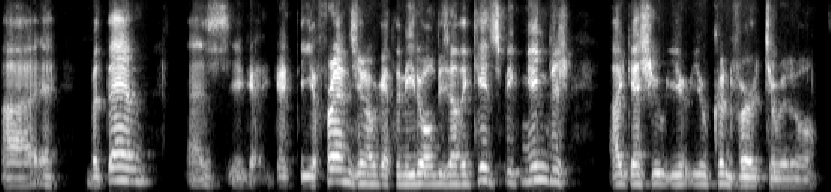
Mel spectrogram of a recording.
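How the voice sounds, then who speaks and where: Older man in his nineties, interview guest, rambling, halting restarts, slightly high voice, muffled sound. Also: lively intonation. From United States. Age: 90s. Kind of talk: conversational reminiscing.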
